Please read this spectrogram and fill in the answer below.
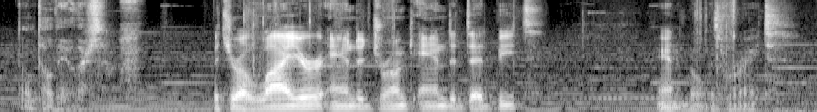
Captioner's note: scoffs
